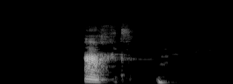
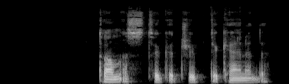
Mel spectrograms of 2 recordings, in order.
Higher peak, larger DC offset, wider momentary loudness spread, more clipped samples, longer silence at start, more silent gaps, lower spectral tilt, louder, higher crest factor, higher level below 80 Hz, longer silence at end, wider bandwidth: about the same, -4 dBFS vs -2 dBFS; neither; first, 23 LU vs 5 LU; neither; second, 0.85 s vs 1 s; neither; about the same, -4 dB/octave vs -5 dB/octave; second, -24 LUFS vs -21 LUFS; first, 26 dB vs 20 dB; second, -66 dBFS vs -60 dBFS; first, 0.7 s vs 0.2 s; second, 7.2 kHz vs 15.5 kHz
